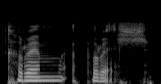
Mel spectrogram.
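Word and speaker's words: crème fraîche: um it is c-r-e-m-e-f-r-a-i-c-h-e but it is pronounced creme fresh that's similar to sour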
